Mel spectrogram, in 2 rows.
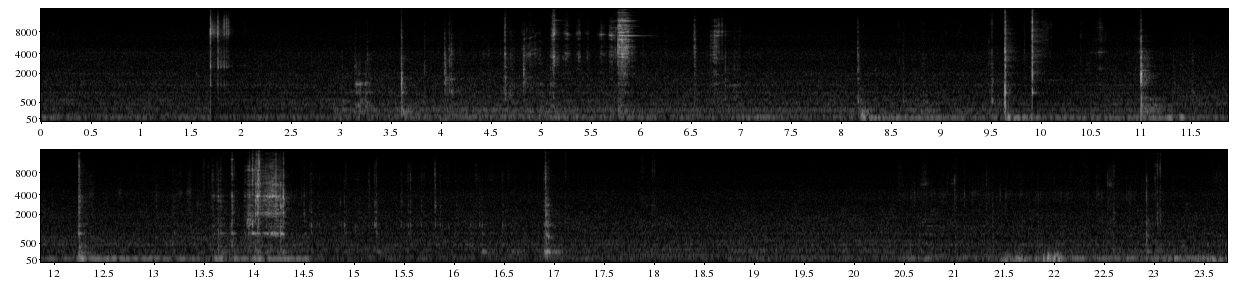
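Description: Small metal clicks, taps and light scrapes of hand tools and loose parts on a Konica L 35mm film camera being taken apart, as its chrome top cover is worked loose. The clicks come singly and irregularly, the loudest about six seconds in, with a short rattling cluster around fourteen seconds.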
